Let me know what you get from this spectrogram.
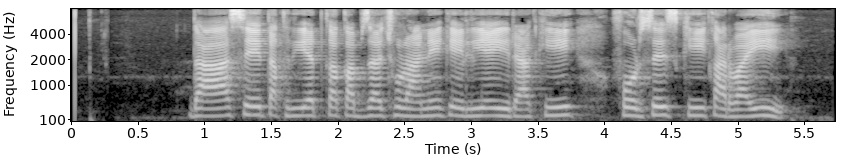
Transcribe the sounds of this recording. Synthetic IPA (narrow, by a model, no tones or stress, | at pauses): d̪aaset̪ɐqɾijət̪kaqɐbzat͡ʃʰʊɽ̤aːnekelieɪɾaːqifoːɾsɪzkikaːɾʋaːi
